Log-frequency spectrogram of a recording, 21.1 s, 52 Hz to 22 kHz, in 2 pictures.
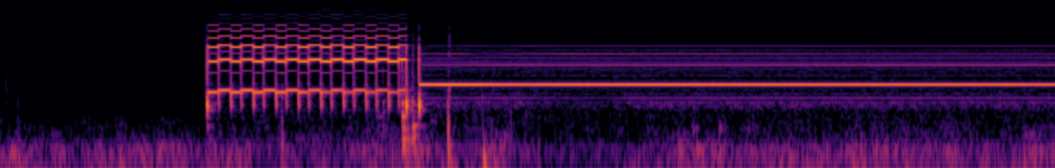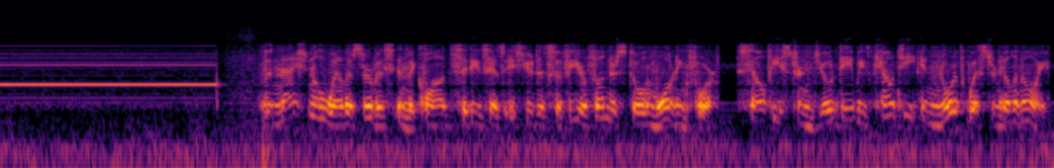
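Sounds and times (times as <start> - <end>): steady single-pitch alarm tone: 2.1 - 12.8.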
